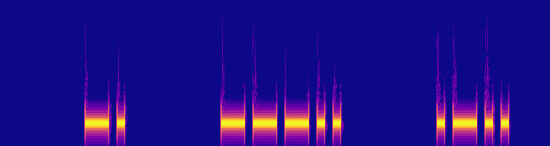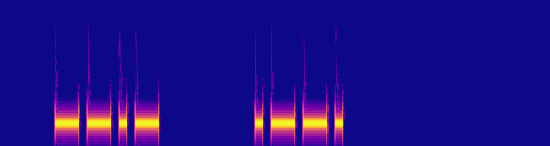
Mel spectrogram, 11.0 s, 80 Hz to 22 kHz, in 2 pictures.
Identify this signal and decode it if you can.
Morse code, heard as a keyed tone, about 15 wpm, spaced as for 7 wpm, 700 Hz. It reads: N8LQP
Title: USA Call Signs - 5 Characters - 4x Character Spacing - 15wpm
